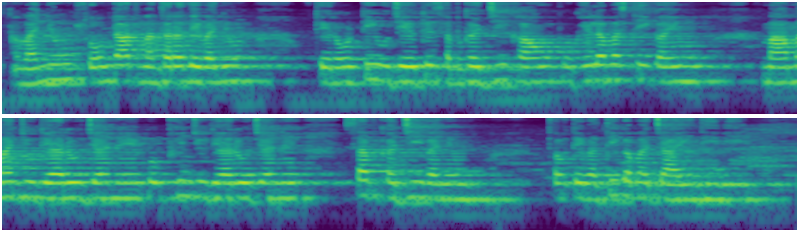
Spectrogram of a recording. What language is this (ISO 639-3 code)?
snd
